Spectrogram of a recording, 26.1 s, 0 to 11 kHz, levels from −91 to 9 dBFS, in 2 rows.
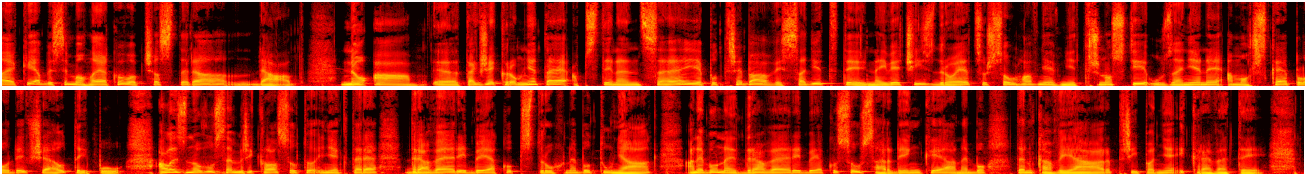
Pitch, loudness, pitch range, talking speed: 150 Hz, -21 LUFS, 140-165 Hz, 130 wpm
